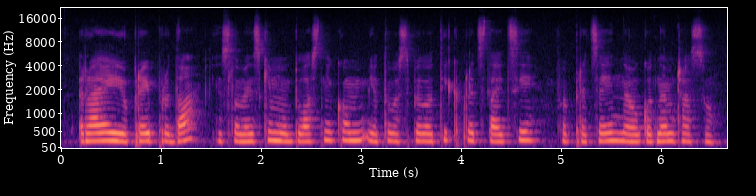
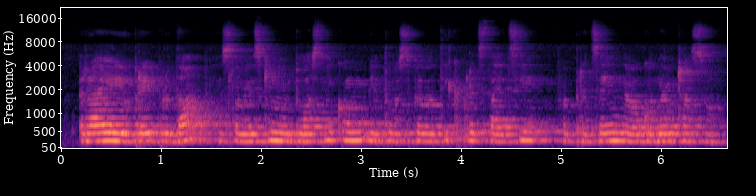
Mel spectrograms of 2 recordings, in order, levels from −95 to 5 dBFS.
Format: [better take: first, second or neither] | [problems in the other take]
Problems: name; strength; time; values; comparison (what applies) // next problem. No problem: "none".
first | room echo; dies away in 1 s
